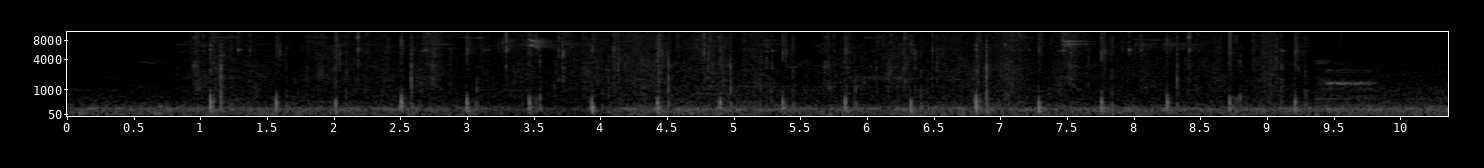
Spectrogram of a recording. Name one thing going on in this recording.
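Footsteps tap on a hard floor at a steady walking pace, echoing slightly.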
